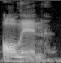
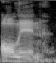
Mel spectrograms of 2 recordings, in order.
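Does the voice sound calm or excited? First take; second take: excited; excited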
